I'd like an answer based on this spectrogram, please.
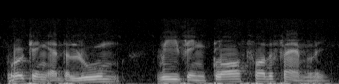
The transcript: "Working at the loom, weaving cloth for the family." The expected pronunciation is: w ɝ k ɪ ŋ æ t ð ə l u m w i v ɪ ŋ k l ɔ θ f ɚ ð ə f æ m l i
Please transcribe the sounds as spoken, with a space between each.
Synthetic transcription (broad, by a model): w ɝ k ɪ ŋ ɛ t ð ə l u m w i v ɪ ŋ k l ɔ θ f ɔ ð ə f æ m l i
